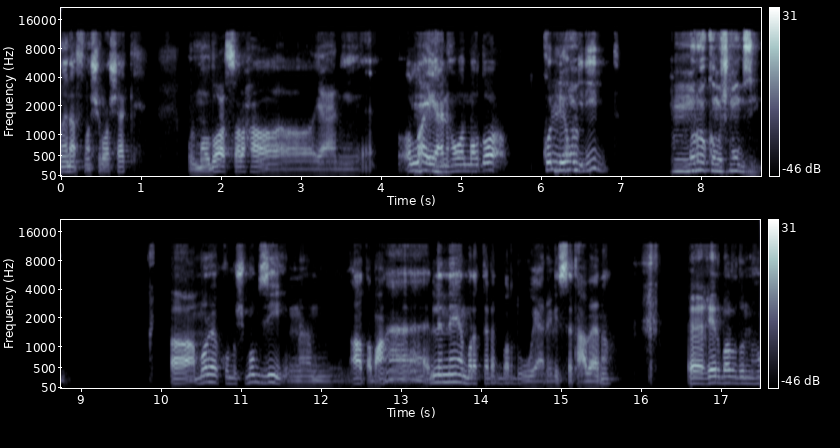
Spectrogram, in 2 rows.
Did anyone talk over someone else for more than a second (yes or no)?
no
